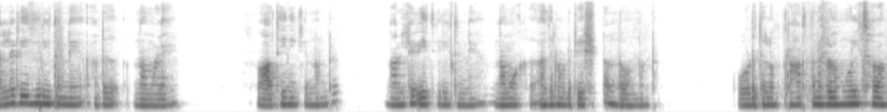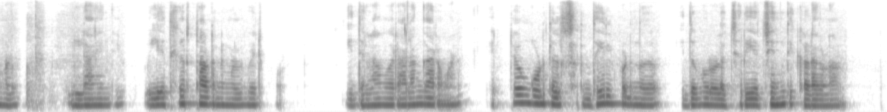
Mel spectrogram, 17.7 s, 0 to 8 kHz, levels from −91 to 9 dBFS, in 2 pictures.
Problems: low volume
